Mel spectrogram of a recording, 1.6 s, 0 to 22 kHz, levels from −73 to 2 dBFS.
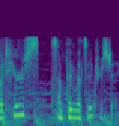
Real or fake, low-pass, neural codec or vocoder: real; 7.2 kHz; none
